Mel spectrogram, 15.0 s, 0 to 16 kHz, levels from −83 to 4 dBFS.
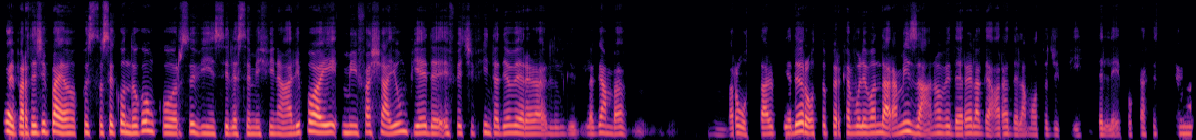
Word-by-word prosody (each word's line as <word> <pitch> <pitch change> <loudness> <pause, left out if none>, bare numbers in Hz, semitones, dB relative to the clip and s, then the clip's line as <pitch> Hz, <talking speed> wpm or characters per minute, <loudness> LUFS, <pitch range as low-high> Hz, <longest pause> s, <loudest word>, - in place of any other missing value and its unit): Poi 230 -4 +8
partecipai 200 +3 +5
a 185 0 +3
questo 210 -1 -2
secondo 205 -1 +2
concorso 195 -6 +1
e 220 - +5
vinsi 185 -1 -3
le 180 0 0
semifinali, 175 +1 -3
poi 210 -2 +6
mi 200 -1 -1
fasciai 200 -2 0
un 230 +2 +1
piede 195 -2 0
e 185 - -2
feci 190 +1 -7
finta 190 0 -4
di 185 +1 -3
avere 190 -3 +1
la 175 0 -2
l 170 0 -11
gr 90 - -12
la - - -5
gamba, 180 -2 -3 1.0
mhmm, 155 -3 -25
rotta, 175 0 -3
il 180 +1 -3
piede 180 +6 +3
rotto, 200 -1 0
perché 190 +1 -4
volevo 190 0 0
andare 200 -3 +1
a - - -1
Misano 195 -3 -1
a - - -3
vedere 185 -1 -2
la 185 -1 -1
gara 165 0 -6
della 160 -2 -9
MotoGP 155 -2 -15 0.2
dell'epoca, 160 -1 -11
che 180 +2 -18
si 185 - -61
chiamava 180 -1 -8
185 Hz, 180 wpm, -21 LUFS, 175-200 Hz, 1.0 s, Poi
